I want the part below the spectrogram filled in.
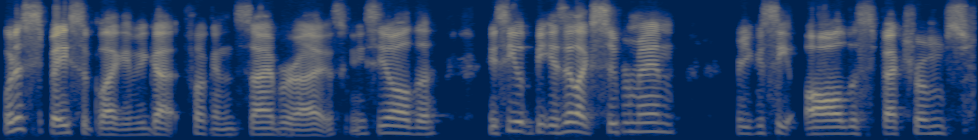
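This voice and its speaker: A man playing a tabletop role-playing game, asking rambling, excitable questions in casual chat. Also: fairly high pitch, a little fast, no echo, muffled recording. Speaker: player.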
